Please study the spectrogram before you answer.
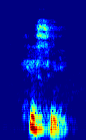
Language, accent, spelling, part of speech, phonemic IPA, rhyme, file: English, Southern England, hissy, adjective / noun, /ˈhɪsi/, -ɪsi, LL-Q1860 (eng)-hissy.wav
- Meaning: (adjective) 1. Accompanied with hisses 2. Making a hissing sound 3. Childish or petulant; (noun) A tantrum, a fit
